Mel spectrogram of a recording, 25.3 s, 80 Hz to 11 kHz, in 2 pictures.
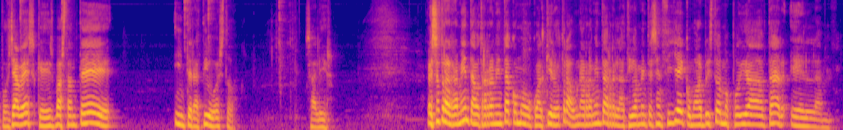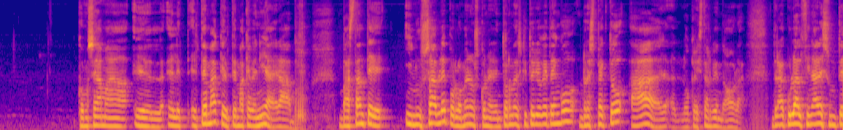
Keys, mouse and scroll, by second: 0.3 Tab, 0.9 Tab, 2.7 Tab, 3.1 Tab, 4.1 Return.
